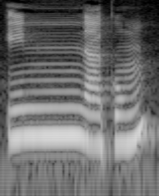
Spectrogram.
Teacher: انکم، نون کے اوپر غنہ کیا لیکن نون کو لمبا نہیں کرنا، صرف حمزہ کو نون سے ملاتے ہوئے غنہ ہوگا۔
